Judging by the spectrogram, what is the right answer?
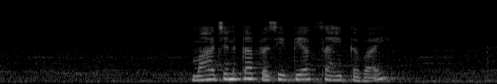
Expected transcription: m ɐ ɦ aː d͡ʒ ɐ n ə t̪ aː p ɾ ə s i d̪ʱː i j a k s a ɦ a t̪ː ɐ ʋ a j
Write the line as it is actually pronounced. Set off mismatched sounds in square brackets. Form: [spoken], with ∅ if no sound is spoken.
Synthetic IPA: m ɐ ɦ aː d͡ʒ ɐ n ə t̪ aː p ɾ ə s i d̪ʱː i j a k s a ɦ [i] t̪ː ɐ ʋ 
